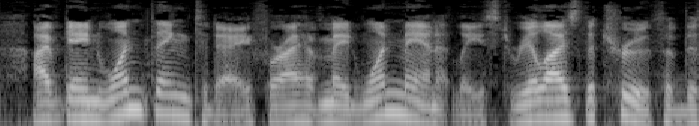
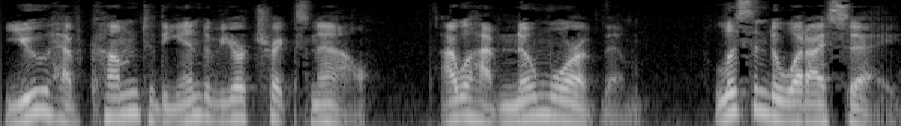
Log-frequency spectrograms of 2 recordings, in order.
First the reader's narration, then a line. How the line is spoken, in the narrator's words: I cried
